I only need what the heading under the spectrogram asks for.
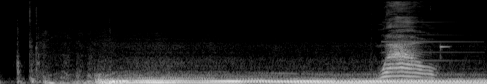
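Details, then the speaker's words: Engine starts and settles into a low, steady, quiet idle with no raspy puffing after four exhaust rust holes were patched without welding; idle slightly off from added back pressure. "Oh my god, it's way quieter. I can't believe how much quieter this is."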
